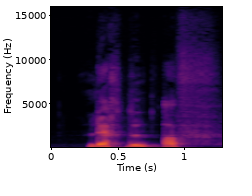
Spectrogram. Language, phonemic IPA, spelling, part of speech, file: Dutch, /ˈlɛɣdə(n) ˈɑf/, legden af, verb, Nl-legden af.ogg
- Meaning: inflection of afleggen: 1. plural past indicative 2. plural past subjunctive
